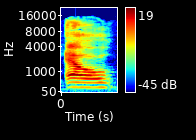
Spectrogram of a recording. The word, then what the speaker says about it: al: So al, it's a short A with the L sound.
